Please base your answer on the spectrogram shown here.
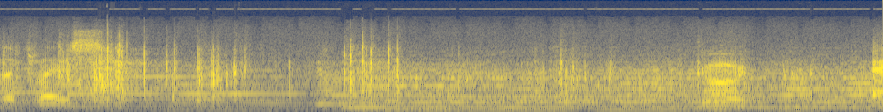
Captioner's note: paper rustling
